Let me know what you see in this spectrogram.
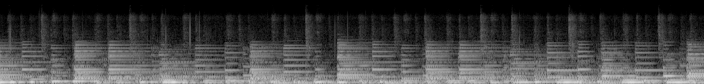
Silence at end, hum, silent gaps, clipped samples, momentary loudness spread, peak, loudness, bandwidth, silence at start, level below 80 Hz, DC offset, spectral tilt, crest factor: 0 s; none; none; under 0.1%; 5 LU; -2 dBFS; -18 LUFS; 11 kHz; 0 s; -28 dBFS; under 0.1%; -8 dB/octave; 14 dB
